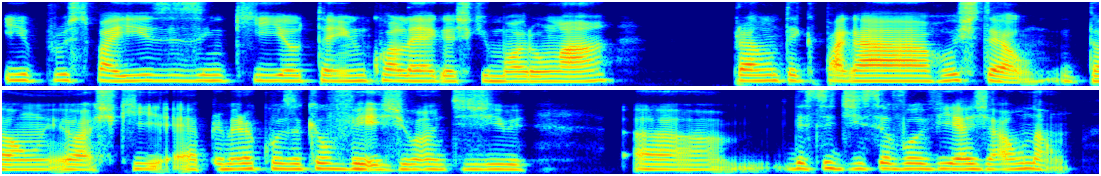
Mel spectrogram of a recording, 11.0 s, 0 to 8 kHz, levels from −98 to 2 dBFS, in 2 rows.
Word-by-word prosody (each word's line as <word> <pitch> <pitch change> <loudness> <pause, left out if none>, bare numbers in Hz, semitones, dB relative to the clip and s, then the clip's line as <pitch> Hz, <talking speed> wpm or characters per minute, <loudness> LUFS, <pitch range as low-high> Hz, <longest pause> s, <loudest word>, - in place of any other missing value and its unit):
ir 215 -1 -2
para 210 +2 -9
os 210 0 -4
países 195 0 -1
em 195 0 -3
que 200 +1 -6
eu 190 0 -1
tenho 190 0 -1
colegas 185 -2 +1
que 190 - -7
moram 175 -1 +1
lá, 175 +4 +4 0.6
para 195 -1 +4
não 200 - -1
ter 200 -1 -3
que - - -14
pagar 185 0 +6
hostel, 200 -5 +1
então 170 -1 -2
eu 170 - -1
acho 165 - -1
que 190 - -4
é 170 - -2
a - - -6
primeira 185 +2 0
coisa 190 -1 -1
que 200 - -3
eu - - +1
vejo 175 -2 +1
antes 175 0 -4
de, 175 -1 -3 0.5
ah, 170 -2 -2 0.3
decidir 195 -2 -2
se 195 - -3
eu - - -1
vou 190 0 0
viajar 180 -1 +1
ou 190 - 0
não. 185 -4 -3
185 Hz, 215 wpm, -24 LUFS, 175-195 Hz, 0.6 s, pagar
